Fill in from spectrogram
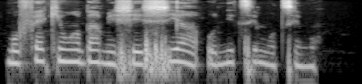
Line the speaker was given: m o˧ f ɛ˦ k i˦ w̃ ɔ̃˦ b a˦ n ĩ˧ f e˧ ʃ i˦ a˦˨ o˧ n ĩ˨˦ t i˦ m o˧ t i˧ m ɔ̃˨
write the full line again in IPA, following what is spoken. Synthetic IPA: m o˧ f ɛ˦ k i˦ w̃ ɔ̃˦ b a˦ m ĩ˧ ʃ e˧ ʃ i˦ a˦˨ o˧ n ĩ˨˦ t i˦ m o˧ t i˧ m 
